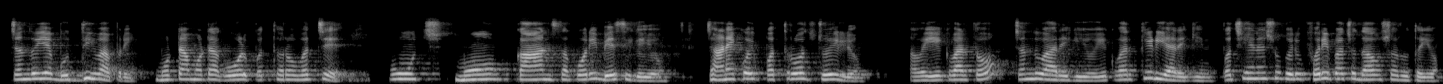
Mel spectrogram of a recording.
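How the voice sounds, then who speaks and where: A woman's voice: fairly high pitch, highs cut off. A woman reading and explaining a children's story as a teacher, asking the listeners questions and then answering them herself.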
